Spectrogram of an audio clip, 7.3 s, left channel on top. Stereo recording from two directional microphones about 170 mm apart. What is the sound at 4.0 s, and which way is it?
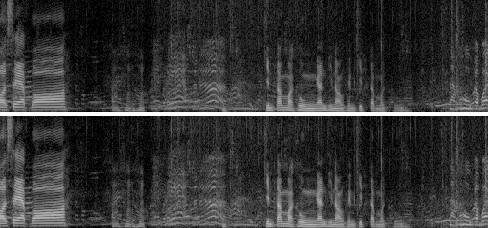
Speech, 10° left (ahead or behind).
